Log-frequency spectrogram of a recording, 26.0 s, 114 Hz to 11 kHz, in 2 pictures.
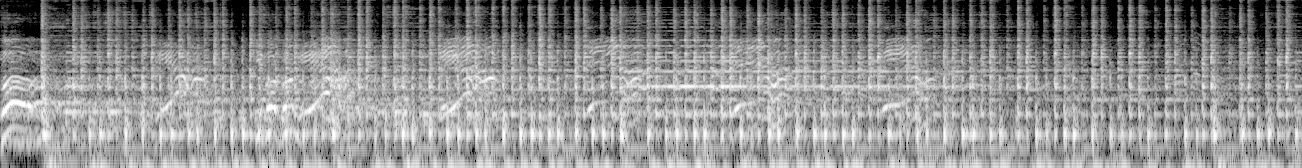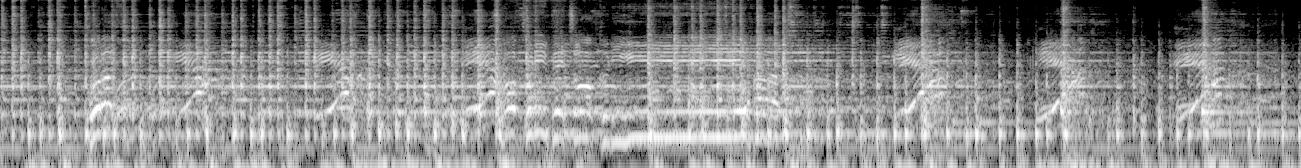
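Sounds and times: fast drum beat: 0.0 - 26.0.

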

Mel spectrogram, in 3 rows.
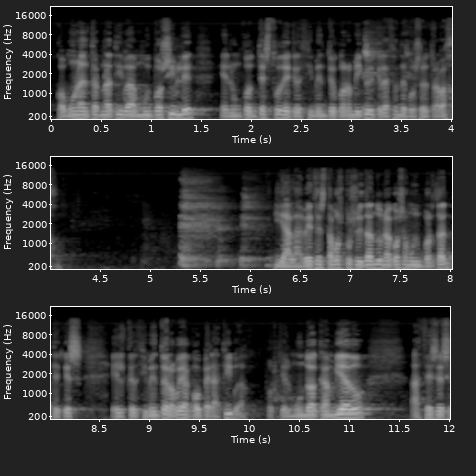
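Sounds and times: short breathy cough: 3.1 - 3.7, 5.3 - 6.2.

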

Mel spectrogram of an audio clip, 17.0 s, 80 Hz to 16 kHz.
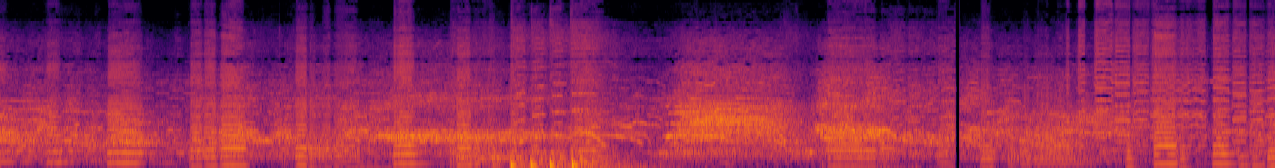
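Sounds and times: live brass band music: 0.0 - 8.6, 10.9 - 17.0
crowd shouting and cheering: 0.0 - 17.0.

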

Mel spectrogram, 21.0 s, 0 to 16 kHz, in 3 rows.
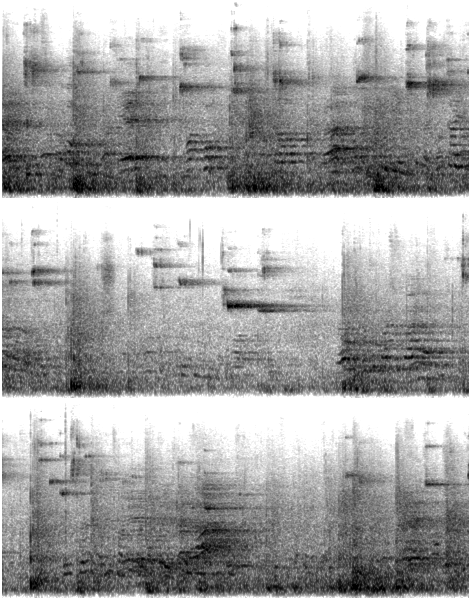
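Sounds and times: sneakers squeaking on wooden court: 0.0 - 21.0.

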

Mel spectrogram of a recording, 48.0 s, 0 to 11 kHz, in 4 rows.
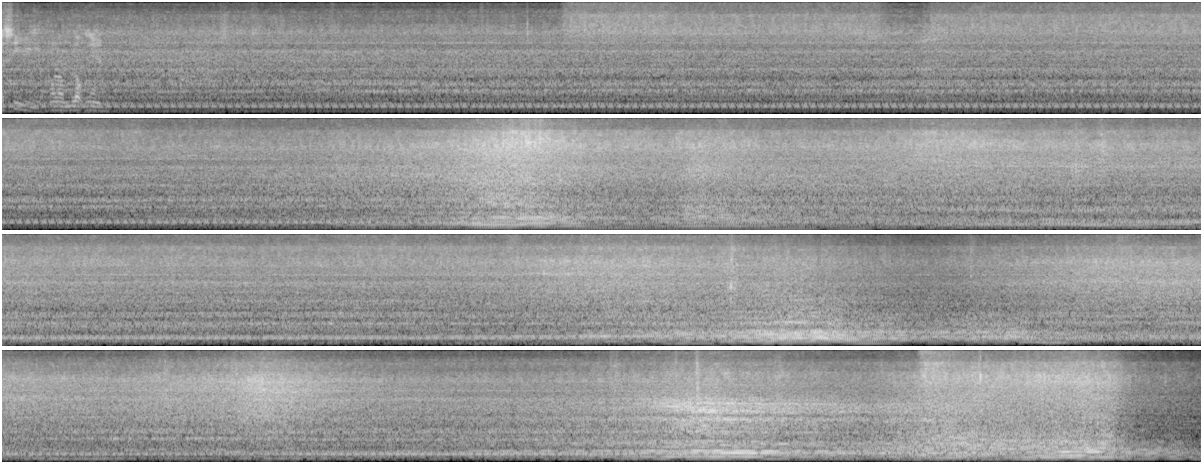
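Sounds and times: car engine idling with revs: 0.0 - 47.9.

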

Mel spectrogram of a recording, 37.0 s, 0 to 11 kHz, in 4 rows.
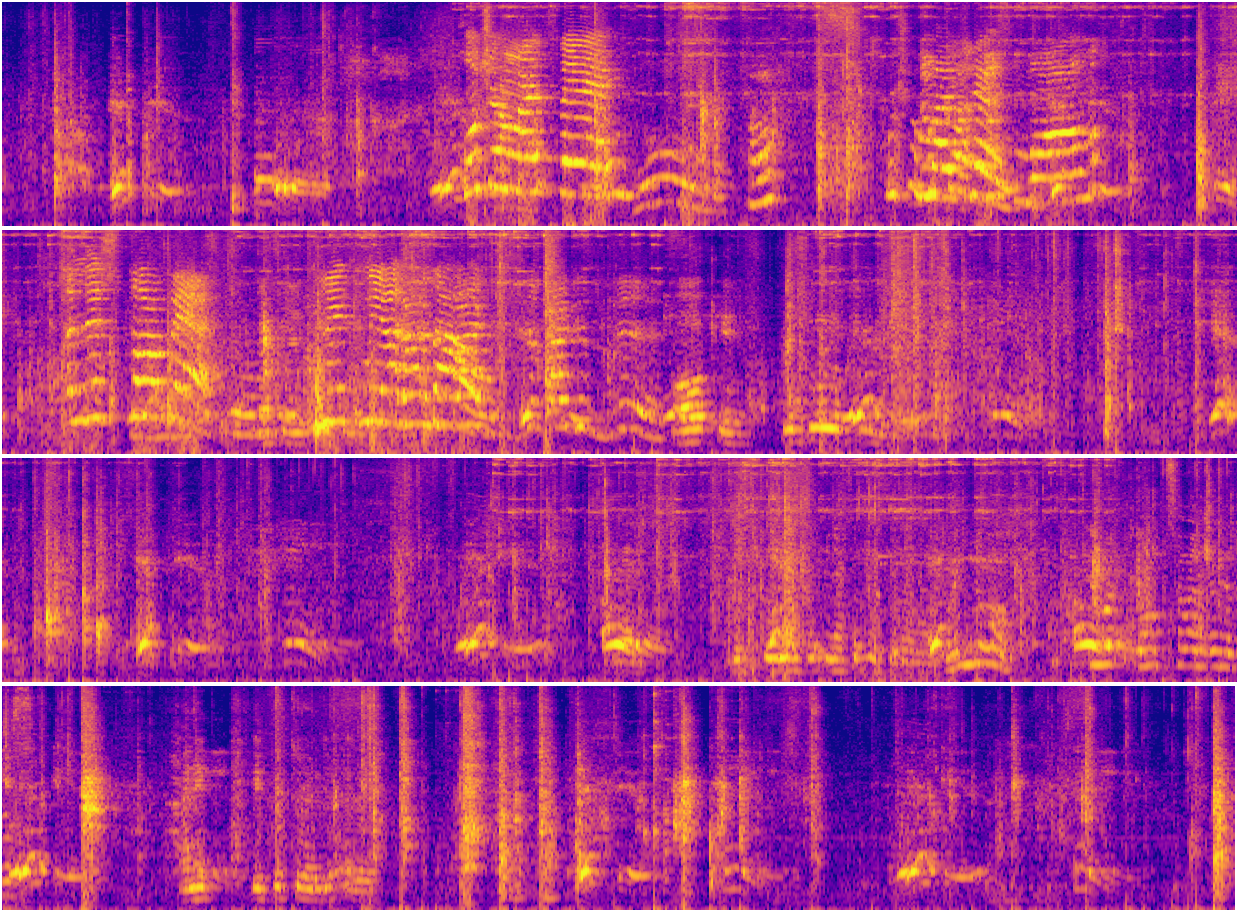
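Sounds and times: children chattering and calling out: 3.0 - 6.0, 6.6 - 8.6, 9.2 - 14.4, 15.3 - 17.1.

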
